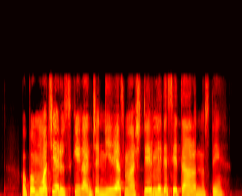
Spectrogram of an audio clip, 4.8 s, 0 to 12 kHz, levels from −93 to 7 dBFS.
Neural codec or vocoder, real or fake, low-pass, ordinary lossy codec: codec, 16 kHz, 2 kbps, X-Codec, HuBERT features, trained on balanced general audio; fake; 7.2 kHz; none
